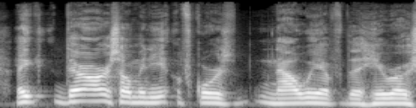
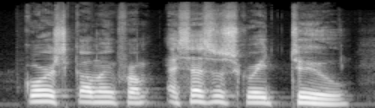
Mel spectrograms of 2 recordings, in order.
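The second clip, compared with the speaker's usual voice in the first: usual speaking voice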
